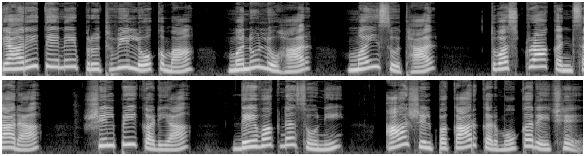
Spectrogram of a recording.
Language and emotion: Gujarati, neutral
